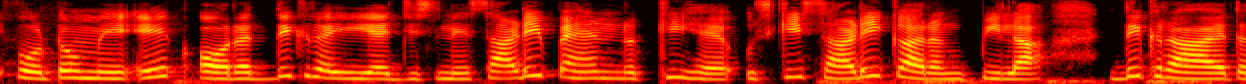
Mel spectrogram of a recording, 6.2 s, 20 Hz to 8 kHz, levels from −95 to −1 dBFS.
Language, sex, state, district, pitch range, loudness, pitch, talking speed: Hindi, female, Uttar Pradesh, Muzaffarnagar, 215-255 Hz, -30 LUFS, 225 Hz, 220 wpm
